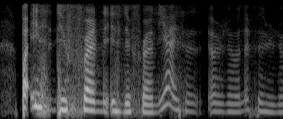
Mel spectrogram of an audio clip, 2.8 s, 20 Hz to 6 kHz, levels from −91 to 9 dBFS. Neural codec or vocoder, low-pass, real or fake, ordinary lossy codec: none; 5.4 kHz; real; AAC, 32 kbps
